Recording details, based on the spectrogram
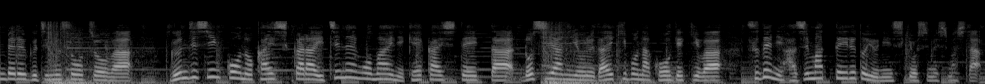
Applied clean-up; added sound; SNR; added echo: none; Explosion; 13 dB; none.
